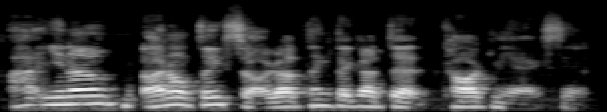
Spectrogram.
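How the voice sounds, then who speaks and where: Casual Southern podcast host, young man, rambling, laughs a lot, somewhat high-pitched. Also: sing-song, quick pace, mellow, husky. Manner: rambling, laughs often, lots of fillers. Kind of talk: casual chat.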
